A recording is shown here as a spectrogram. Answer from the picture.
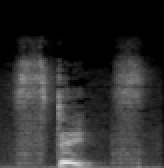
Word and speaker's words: States: This word reminds you that sometimes you may see a vowel, but it's silent. E is often a silent vowel. One vowel sound, one syllable.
